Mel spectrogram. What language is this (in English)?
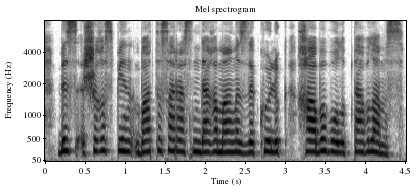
Kazakh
